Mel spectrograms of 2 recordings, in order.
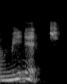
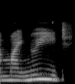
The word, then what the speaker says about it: minute: Nếu đây là danh từ chúng ta đọc là minute. Còn tính từ nhỏ bé tí siêu tí ti đó chúng ta đọc là minute thì nó sẽ nhấn vần 2.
